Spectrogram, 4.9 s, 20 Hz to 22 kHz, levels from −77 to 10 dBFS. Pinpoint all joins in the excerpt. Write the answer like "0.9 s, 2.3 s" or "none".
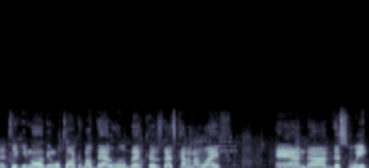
none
